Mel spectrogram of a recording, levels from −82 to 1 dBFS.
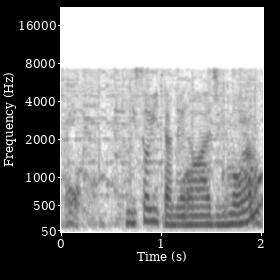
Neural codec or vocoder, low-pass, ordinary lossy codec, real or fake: vocoder, 22.05 kHz, 80 mel bands, HiFi-GAN; 7.2 kHz; none; fake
